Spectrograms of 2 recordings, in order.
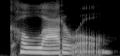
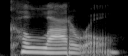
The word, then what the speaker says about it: collateral: Collateral. Correct pronunciation. Collateral. 4 syllables with the stress on the second.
